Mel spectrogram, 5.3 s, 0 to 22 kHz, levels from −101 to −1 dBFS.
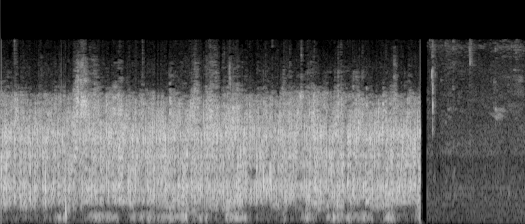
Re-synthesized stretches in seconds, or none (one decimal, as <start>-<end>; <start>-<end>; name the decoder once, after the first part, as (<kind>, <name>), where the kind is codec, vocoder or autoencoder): none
